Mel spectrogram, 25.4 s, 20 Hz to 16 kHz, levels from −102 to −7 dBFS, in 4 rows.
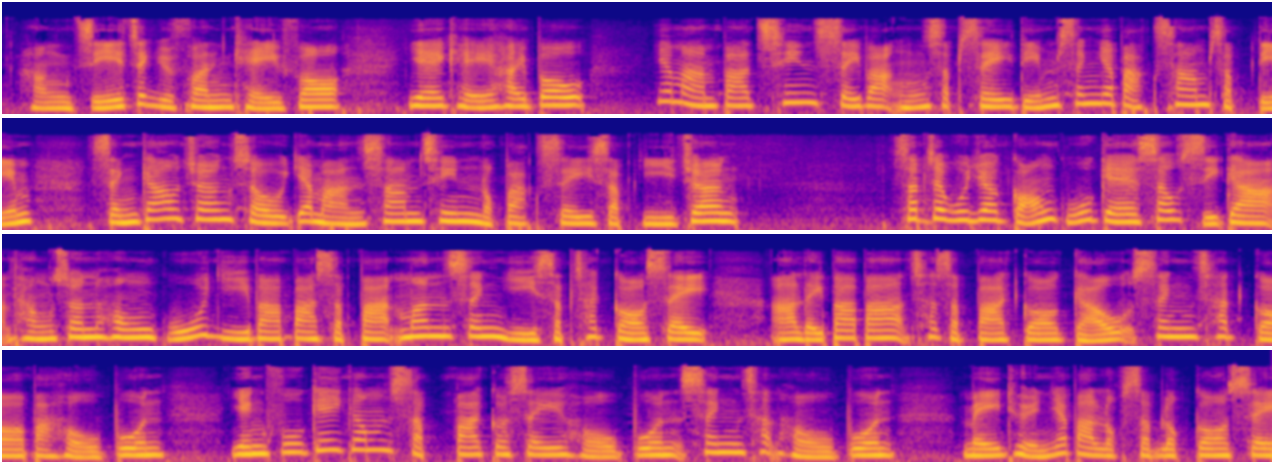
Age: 30-49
